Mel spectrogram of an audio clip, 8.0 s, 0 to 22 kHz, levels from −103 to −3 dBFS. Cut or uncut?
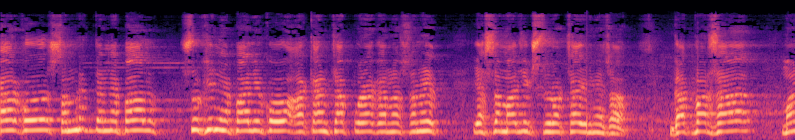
cut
